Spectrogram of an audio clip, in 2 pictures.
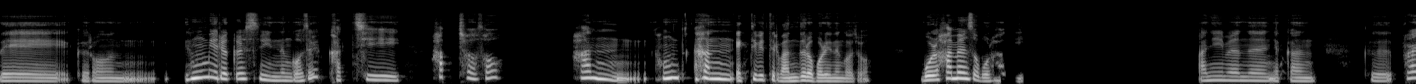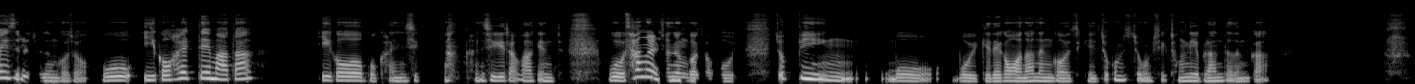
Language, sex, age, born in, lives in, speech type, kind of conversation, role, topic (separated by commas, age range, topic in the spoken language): Korean, female, 30-34, South Korea, United States, conversation, advice, advisor, 짧게라도 매일 꾸준히 하지 못하는 습관을 어떻게 하면 꾸준히 만들 수 있을까요?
